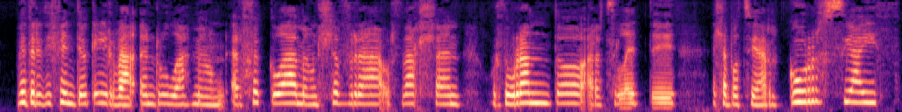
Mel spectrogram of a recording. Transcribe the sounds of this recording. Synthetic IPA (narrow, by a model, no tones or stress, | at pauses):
vɨːdɾidifɛndjɔɡejrvaʔənrʊlˠamɛwnɛ̰rfəɡlˠamɛwnɬəvraʊ̰rθðarɬɛn | ʊrθwɾandɔa̰ɾatʰəlˠɛdɨ | əɬabotʰiarɡ̥ʊrsjajθ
